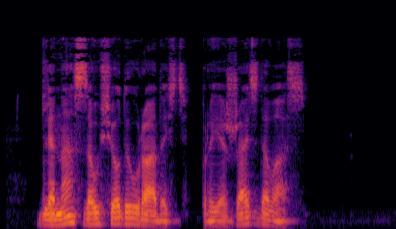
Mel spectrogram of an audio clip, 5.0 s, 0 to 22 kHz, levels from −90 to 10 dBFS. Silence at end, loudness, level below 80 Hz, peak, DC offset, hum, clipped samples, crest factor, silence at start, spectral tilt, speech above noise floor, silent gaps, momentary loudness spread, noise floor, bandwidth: 1.2 s; -26 LUFS; -48 dBFS; -8 dBFS; under 0.1%; none; under 0.1%; 18 dB; 0.45 s; -5 dB/octave; 53 dB; none; 15 LU; -78 dBFS; 11.5 kHz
